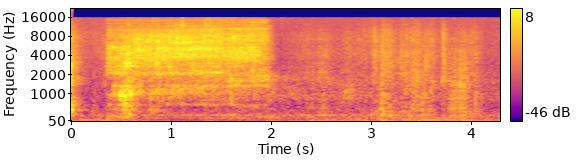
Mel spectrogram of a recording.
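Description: Water running from a kitchen tap for about a second and a half, then stopping.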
